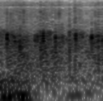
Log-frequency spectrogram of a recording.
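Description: An audience at a music video launch event bursts into a short, dense round of clapping, close and loud.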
